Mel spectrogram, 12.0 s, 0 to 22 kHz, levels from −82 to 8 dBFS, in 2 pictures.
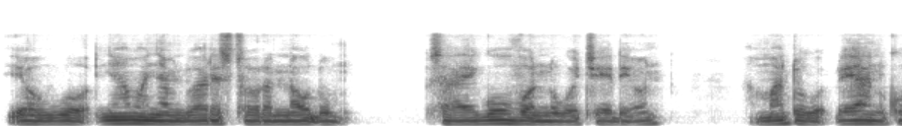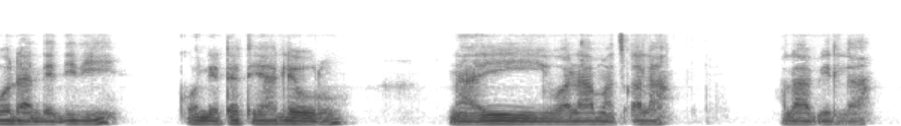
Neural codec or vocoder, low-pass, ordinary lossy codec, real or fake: none; 7.2 kHz; none; real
